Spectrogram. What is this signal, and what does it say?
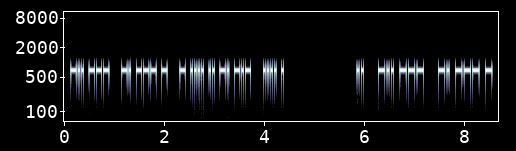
Morse code, heard as a keyed tone, about 31 wpm, 700 Hz. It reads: DO NOT THINK HE I DO NOT
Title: Speed-Racing - Sets of 5 Words 28wpm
